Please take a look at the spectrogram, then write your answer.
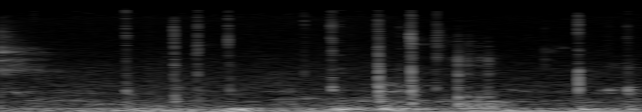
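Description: Computer keyboard keys tapped in quick, uneven bursts while entering text into a PowerPoint text box, fairly close and quiet over a soft room hum.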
